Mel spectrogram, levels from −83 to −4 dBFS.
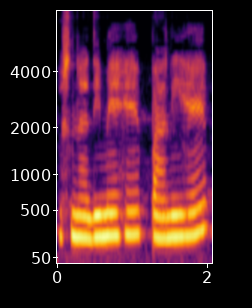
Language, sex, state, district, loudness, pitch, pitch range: Hindi, female, Tripura, West Tripura, -11 LUFS, 230 Hz, 220-245 Hz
